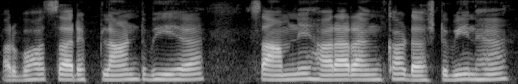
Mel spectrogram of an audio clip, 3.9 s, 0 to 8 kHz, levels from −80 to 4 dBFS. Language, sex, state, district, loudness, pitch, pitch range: Hindi, male, Jharkhand, Garhwa, -16 LUFS, 175 Hz, 170-185 Hz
